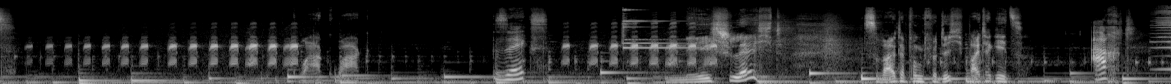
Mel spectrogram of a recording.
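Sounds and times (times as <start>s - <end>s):
frog croaking in short buzzy pulses: 0.0s - 4.9s, 5.5s - 7.3s
speech: 2.9s - 4.1s, 5.0s - 7.9s, 8.6s - 10.3s, 11.0s - 11.6s.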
